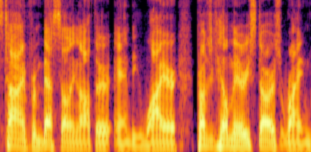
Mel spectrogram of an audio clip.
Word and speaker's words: Weir: Why are we It's Weir.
